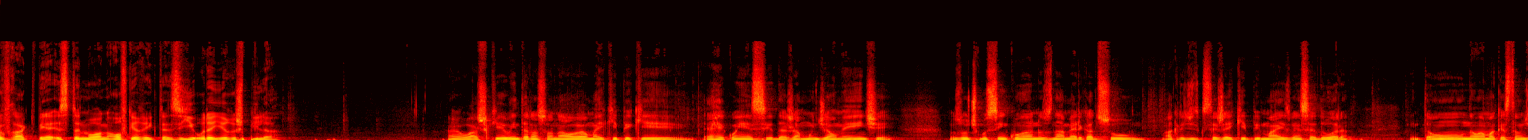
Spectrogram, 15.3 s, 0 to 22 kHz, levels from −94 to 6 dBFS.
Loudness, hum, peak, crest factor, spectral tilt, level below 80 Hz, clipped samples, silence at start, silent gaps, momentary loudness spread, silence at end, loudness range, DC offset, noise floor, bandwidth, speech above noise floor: -35 LUFS; none; -16 dBFS; 18 dB; -5.5 dB/octave; -66 dBFS; under 0.1%; 0 s; none; 9 LU; 0 s; 3 LU; under 0.1%; -75 dBFS; 15.5 kHz; 41 dB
